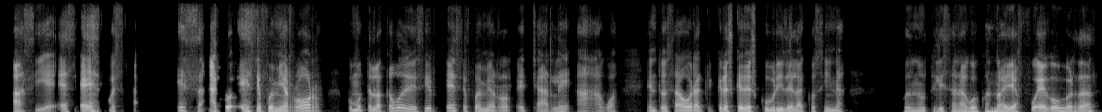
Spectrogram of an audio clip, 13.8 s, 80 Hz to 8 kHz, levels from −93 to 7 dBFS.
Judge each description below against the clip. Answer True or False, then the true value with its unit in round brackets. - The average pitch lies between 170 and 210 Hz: False (125 Hz)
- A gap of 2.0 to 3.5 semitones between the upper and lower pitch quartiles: False (5.1 semitones)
